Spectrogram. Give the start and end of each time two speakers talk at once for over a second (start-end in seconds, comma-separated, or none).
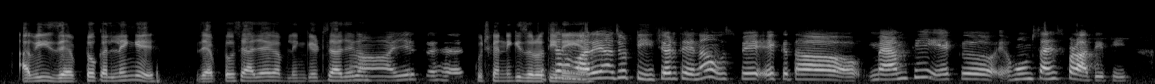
none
